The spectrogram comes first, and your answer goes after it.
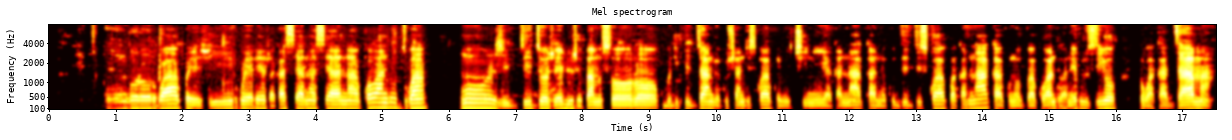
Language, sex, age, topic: Ndau, male, 50+, education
